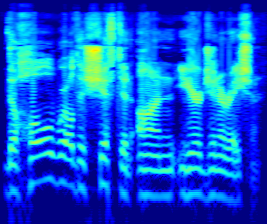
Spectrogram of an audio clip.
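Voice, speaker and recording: A man from Houston hosting a call-in advice radio show, emphatic and reassuring, slowing down for key points. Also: fairly low pitch, lively intonation, dry recording. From Houston, Texas. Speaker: radio talk show host. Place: radio studio. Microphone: studio microphone.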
